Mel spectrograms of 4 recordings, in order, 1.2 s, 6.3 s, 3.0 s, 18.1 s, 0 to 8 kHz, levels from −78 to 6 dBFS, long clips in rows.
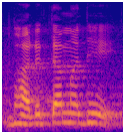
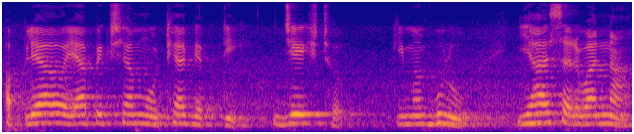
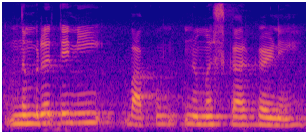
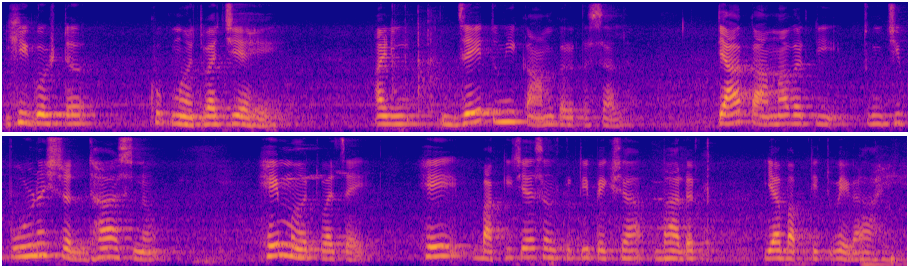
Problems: constant background noise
